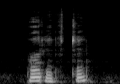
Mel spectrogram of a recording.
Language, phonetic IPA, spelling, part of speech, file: Polish, [pɔˈrɨft͡ʃɨ], porywczy, adjective, LL-Q809 (pol)-porywczy.wav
